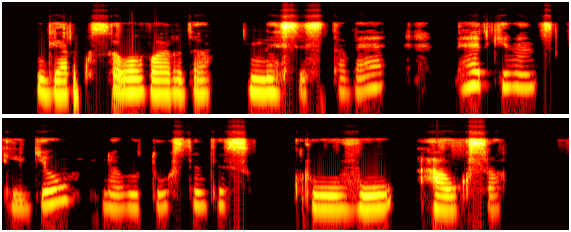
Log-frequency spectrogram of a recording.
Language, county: Lithuanian, Kaunas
